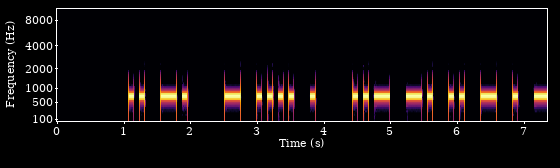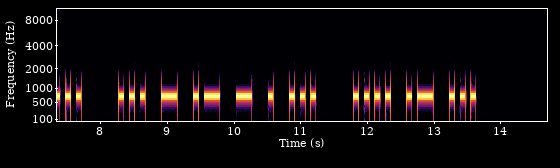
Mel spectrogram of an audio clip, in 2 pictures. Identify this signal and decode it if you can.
Morse code, heard as a keyed tone, about 15 wpm, 700 Hz. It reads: IN THE UNITED STATES HAS
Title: Sets of 5 Words Encore2 15wpm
